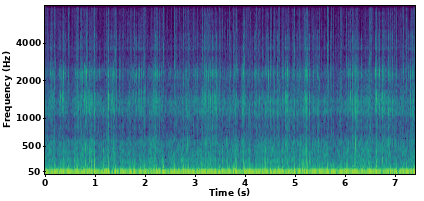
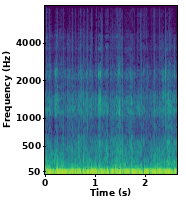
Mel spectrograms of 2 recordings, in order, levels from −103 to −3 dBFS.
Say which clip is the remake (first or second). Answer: second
